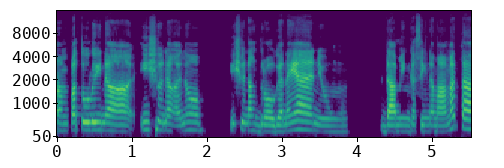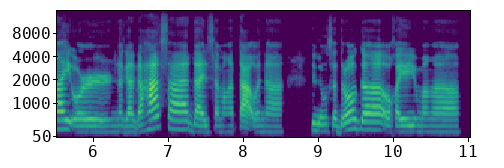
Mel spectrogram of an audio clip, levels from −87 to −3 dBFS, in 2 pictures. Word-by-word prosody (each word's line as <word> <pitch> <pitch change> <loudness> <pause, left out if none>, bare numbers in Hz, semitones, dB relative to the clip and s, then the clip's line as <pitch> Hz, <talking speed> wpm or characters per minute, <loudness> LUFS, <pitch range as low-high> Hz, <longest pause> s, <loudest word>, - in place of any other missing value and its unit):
patuloy 225 0 +1
na 195 -3 +4 0.2
issue 235 0 -2
ng 190 -3 -3
ano, 225 0 -6 0.3
issue 410 - -3
ng 210 -1 -3
droga 190 0 -4
na 205 - +2
‘yan. 235 -2 +5
Yung 180 0 -13 0.7
daming 185 0 +1
kasing 190 -1 -7
namamatay 255 - +3
or 175 -2 -2 0.5
nagagahasa 245 - +3
dahil 180 -3 +1
sa 175 -1 -9
mga 175 0 -8
tao 165 +1 +3
na 170 -1 -5 0.4
lulong 200 -2 -8
sa 190 - -7
droga 230 0 +1
o 185 - -7
kaya 180 0 0
yung 180 0 -9
mga 175 -1 -5
195 Hz, 150 wpm, -25 LUFS, 180-230 Hz, 0.7 s, yan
